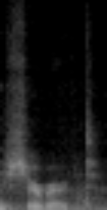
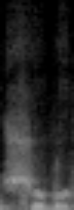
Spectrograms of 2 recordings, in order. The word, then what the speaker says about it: sherbet: or sherbet i say sherbet i have also grown up saying sherbert even though there's no extra r at the end of there even though it's spelled sherbet how much milk are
